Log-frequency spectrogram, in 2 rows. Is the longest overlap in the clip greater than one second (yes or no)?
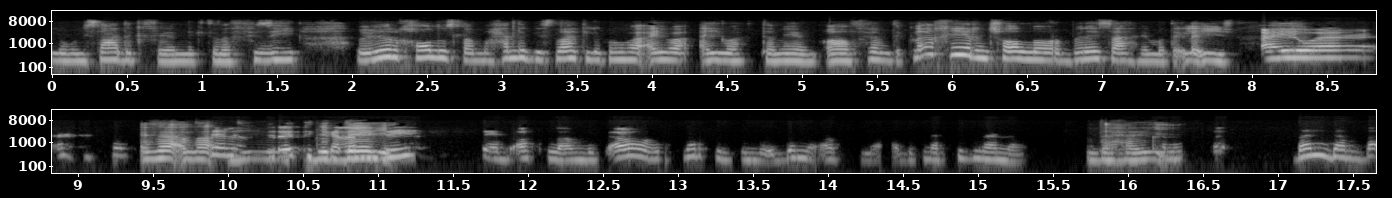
yes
